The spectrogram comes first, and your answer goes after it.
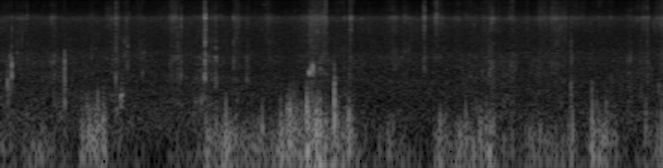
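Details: Meri the elephant chewing sugarcane, heard as deep, irregular crunching and grinding bursts, several per second, with low thuds and faint rustling between bites.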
